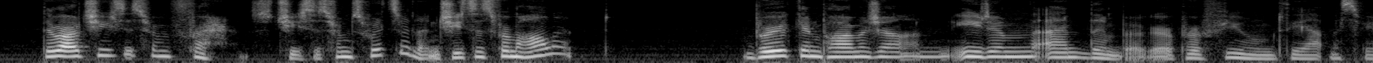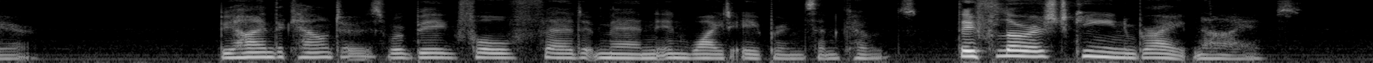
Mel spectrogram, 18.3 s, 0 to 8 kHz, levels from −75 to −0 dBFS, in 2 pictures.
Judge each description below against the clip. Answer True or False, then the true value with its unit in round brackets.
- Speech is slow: True (125 wpm)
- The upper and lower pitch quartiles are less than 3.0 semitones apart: False (5.5 semitones)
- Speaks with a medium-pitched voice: True (175 Hz)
